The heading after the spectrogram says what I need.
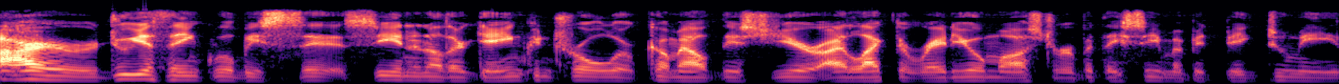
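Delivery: talking like a sea pirate. Reading a viewer's question aloud while talking like a pirate. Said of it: "I should just talk like a pirate".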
